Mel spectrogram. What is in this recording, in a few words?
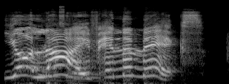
UK female, Enthusiastic; beanstalk audio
